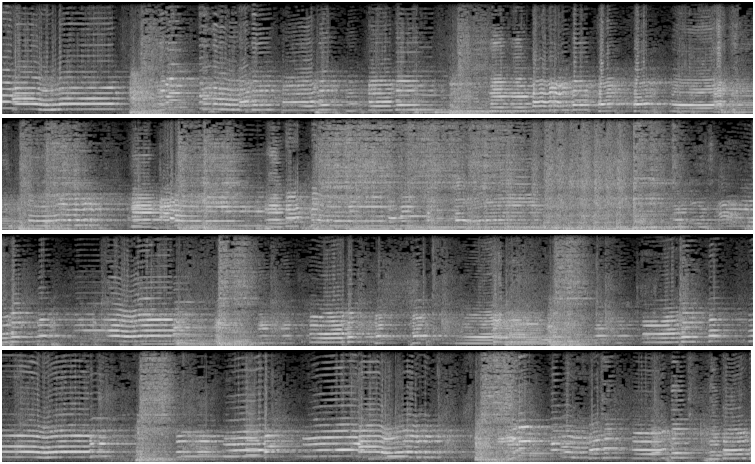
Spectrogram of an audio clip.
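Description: Live blues band with an amplified harmonica playing lead through a handheld microphone, its notes bending and sliding, over electric guitar and drums.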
